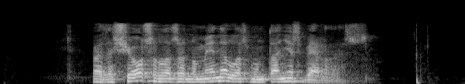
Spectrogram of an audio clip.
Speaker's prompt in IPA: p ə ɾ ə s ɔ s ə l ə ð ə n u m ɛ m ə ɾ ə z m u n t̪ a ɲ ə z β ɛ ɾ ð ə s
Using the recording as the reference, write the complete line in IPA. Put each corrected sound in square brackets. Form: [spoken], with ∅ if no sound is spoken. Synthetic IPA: p ə ɾ ə [ʃ] ɔ s ə l ə [z] ə n u m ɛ [n] ə [l] ə z m u n t̪ a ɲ ə z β ɛ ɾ ð ə s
